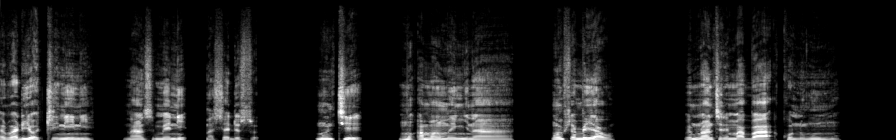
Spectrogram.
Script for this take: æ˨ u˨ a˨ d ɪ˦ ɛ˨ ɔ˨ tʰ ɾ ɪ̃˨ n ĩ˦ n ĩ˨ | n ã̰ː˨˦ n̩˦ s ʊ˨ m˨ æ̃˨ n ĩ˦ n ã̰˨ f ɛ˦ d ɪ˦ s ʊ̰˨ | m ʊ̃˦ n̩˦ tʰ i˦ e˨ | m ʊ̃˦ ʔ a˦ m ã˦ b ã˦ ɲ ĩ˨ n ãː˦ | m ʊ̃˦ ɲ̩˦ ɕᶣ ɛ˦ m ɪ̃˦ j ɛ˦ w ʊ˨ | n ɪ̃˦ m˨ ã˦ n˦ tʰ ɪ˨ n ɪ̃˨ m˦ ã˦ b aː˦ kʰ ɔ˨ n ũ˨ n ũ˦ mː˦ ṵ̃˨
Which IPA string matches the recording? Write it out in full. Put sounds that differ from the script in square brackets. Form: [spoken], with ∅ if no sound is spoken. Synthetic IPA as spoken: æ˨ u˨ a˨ d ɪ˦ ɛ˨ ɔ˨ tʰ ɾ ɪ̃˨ n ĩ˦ n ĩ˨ | n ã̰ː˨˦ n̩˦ s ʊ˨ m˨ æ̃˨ n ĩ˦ n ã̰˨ [ɕ] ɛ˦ d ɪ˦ s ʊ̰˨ | m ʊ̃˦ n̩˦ tʰ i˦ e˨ | m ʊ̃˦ ʔ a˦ m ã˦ [m] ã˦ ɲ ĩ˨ n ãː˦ | m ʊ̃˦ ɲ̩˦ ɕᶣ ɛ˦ m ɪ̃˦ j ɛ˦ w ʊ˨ | [m] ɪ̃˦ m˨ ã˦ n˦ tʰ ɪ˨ n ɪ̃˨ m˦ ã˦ b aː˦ kʰ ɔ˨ n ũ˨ [m] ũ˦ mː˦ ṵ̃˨

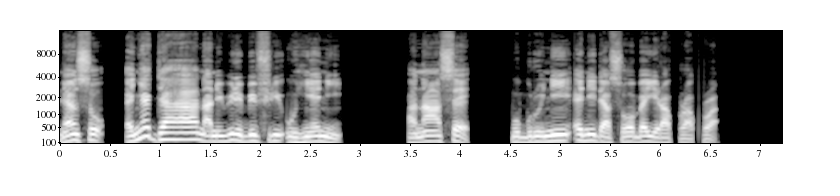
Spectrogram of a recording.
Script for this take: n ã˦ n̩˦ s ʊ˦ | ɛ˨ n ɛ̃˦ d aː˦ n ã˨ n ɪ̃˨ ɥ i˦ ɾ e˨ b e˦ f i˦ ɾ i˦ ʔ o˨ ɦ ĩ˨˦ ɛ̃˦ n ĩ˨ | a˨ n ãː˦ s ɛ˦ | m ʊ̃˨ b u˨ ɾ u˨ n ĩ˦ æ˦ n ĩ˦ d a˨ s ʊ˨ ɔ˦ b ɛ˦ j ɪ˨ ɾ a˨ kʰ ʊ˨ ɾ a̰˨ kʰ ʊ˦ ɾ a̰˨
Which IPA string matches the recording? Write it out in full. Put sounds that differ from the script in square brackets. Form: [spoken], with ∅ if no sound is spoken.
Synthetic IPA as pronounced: n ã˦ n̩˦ s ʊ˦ | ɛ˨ [ɲ] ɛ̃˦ d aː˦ n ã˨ n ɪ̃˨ ɥ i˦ ɾ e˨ b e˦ f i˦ ɾ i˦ ʔ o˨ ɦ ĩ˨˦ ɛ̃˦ n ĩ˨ | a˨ n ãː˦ s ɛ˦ | m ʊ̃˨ b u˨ ɾ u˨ n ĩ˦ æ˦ n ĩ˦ d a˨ s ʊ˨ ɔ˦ b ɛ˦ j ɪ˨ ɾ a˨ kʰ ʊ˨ ɾ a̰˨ kʰ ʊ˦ ɾ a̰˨

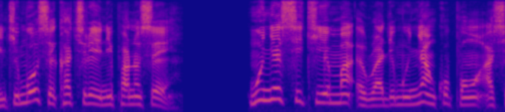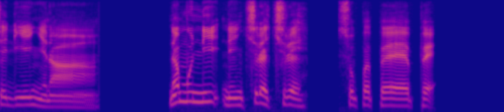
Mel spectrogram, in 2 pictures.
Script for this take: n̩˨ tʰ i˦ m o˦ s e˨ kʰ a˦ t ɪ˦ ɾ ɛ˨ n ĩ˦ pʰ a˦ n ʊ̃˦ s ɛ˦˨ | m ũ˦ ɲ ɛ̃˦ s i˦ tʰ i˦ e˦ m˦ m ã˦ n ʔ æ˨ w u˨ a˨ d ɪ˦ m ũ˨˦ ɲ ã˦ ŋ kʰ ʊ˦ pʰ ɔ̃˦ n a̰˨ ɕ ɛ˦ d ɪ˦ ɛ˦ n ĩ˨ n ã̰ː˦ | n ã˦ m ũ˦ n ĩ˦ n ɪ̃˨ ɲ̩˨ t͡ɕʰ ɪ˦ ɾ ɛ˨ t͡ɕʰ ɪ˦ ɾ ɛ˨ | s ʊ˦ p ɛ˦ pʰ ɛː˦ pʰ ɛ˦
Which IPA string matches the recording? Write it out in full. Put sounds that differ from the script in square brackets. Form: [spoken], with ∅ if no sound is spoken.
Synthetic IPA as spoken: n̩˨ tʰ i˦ m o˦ s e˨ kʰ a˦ [t͡ɕʰ] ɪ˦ ɾ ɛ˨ n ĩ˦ pʰ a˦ n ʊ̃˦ s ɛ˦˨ | m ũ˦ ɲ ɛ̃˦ s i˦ tʰ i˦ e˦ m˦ m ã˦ [∅] ʔ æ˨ w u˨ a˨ d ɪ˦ m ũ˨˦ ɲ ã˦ ŋ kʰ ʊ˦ pʰ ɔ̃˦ n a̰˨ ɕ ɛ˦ d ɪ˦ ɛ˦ [ɲ] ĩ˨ n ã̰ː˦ | n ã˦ m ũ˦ n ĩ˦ n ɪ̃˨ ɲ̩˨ t͡ɕʰ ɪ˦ ɾ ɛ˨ t͡ɕʰ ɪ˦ ɾ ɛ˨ | s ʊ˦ p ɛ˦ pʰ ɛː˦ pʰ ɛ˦

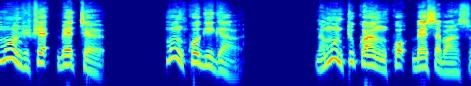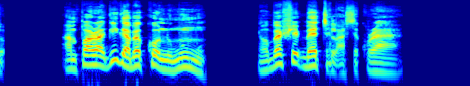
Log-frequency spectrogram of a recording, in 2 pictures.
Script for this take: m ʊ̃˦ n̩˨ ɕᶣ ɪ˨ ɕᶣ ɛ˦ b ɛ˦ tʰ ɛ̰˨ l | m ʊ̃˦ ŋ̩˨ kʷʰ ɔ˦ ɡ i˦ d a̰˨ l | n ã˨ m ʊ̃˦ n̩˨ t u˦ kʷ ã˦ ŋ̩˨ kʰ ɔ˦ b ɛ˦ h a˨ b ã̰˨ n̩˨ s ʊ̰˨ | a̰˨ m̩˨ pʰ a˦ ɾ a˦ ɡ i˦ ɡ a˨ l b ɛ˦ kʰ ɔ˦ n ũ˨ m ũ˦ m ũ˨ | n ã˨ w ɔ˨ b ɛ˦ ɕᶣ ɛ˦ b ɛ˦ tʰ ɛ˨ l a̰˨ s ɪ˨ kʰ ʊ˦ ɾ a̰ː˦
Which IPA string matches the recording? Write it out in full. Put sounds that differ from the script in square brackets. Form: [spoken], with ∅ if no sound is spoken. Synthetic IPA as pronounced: m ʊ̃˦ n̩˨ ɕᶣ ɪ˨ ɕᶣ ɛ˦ b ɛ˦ tʰ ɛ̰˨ l | m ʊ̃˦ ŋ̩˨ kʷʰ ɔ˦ ɡ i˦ [ɡ] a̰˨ l | n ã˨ m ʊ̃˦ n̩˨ t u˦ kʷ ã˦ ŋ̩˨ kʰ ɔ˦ b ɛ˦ [s] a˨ b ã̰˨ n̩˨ s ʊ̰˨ | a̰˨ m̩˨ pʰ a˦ ɾ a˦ ɡ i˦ ɡ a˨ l b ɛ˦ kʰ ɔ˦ n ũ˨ m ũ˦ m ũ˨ | n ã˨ w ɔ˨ b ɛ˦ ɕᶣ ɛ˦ b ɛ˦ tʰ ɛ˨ l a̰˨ s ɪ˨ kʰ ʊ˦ ɾ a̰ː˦

